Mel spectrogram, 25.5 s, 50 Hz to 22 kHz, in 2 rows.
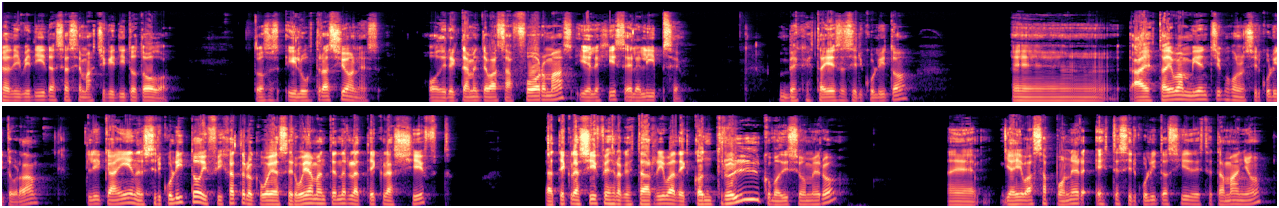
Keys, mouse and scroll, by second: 0.0 click, 2.2 click, 5.0 click, 13.0 click, 16.5-18.9 shift+drag, 19.3-25.5 shift+drag.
